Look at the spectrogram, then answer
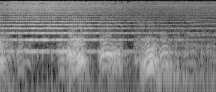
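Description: Dogs in the Broken Sword adventure video game barking and yelping in a few sharp bursts, moderately close over a low ambient game backdrop.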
